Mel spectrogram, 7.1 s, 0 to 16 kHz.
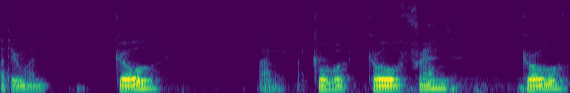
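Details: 24-year-old with childhood apraxia of speech (verbal dyspraxia), practising avoided words in a word-list demonstration, here the word "girl", which has improved but gave him trouble; childhood apraxia of speech.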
